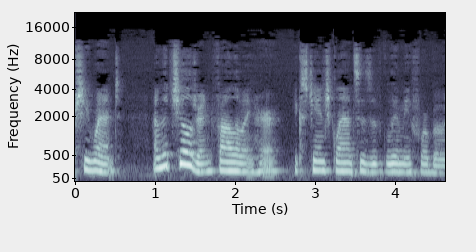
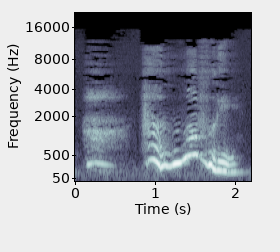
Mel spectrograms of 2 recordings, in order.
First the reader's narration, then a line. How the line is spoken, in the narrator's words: cried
